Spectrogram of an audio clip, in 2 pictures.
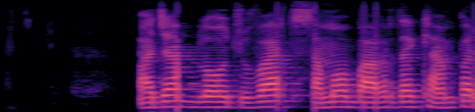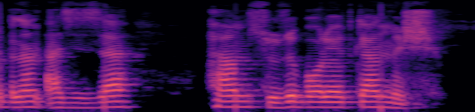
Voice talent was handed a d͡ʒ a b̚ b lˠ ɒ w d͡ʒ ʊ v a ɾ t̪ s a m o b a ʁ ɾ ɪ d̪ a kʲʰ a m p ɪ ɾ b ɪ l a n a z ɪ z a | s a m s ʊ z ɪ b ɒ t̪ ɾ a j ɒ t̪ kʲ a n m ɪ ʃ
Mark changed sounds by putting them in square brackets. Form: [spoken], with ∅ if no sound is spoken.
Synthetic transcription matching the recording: a d͡ʒ a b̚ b lˠ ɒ w d͡ʒ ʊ v a ɾ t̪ s a m [ɒ] b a ʁ ɾ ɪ d̪ a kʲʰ a m p ɪ ɾ b ɪ l a n a z ɪ z a | [h] a m s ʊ z ɪ b ɒ [∅] ɾ a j ɒ t̪ kʲ a n m ɪ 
